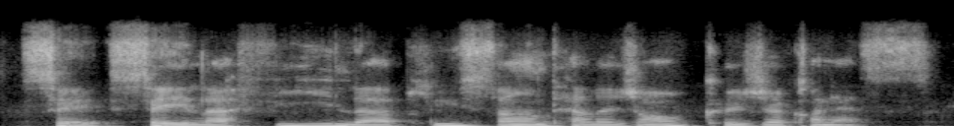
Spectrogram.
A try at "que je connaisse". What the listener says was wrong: Que je connaisse, because I'm hearing j'ai. Mouth closed. Push from the diaphragm.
